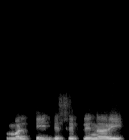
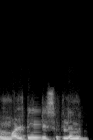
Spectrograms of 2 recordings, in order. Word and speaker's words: multidisciplinary: and you mispronounced multidisciplinary. Okay, that correct Okay, correct sir. Yes, pronunciation is sir. multidisciplinary. Say it Okay, sir. from your side. How will you pronounce? Sir, multidisciplinary.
